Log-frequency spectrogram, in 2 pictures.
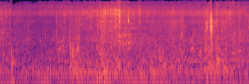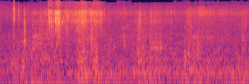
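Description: Wind buffeting the microphone over the low, steady rumble of a fishing boat at sea, with water lapping at the hull. A sharp knock comes about four seconds in.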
